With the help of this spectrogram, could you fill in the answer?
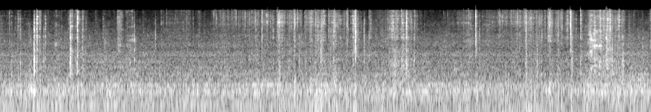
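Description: A utility-knife blade scrapes the cream interior of a solid oval soap bar with a copper-colored coating into shavings. Short, dry, bright scraping and crinkling bursts come in irregular clusters over a steady low hum. Each stroke stops almost instantly with no ring.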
